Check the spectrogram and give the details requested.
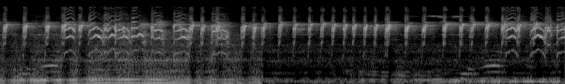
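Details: Male brown-throated sunbird song for training and luring birds: rapid, high, metallic chips and twittering notes in dense bursts, steady throughout, with a low rumbling hum under the first half.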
